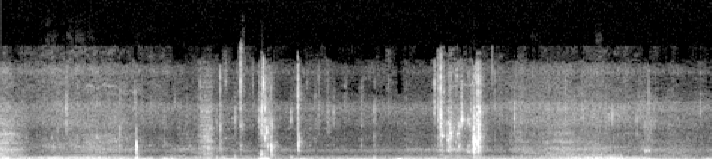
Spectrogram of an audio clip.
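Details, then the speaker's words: Trane heat pump with a newly installed condensate drain, water poured in. Irregular gurgles and sloshing glugs as it runs down to the trap without backing up, drain flowing freely. "Alright, good. It flows right down to the trap. Nice and easy."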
